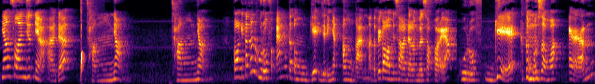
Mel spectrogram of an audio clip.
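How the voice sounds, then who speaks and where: A woman giving a casual video lesson on reading Korean, asking the viewer questions and repeating each word slowly. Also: a little high, sharp tone, echoey room, slight background noise. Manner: chatty, asks the viewer questions and answers them. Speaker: Korean language teacher.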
